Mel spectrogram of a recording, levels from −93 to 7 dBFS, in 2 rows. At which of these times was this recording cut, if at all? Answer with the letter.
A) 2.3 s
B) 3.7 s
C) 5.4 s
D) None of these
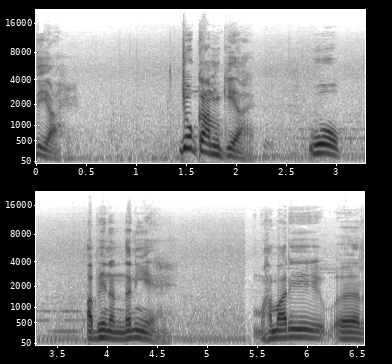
C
